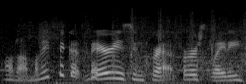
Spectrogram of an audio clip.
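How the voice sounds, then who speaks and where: A woman's voice: on the high side, a little fast, gravelly, low-quality recording. A woman giving casual, chatty let's play commentary with mild swearing while playing a video game. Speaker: gameplay commentator. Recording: loud game music and sounds behind. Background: game music and action sounds.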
